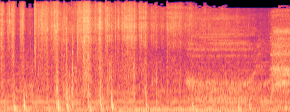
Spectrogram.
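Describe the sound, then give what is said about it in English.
Horse hooves clip-clop in a quick, uneven rhythm, sharp clattering beats that gradually fade and thin out, leaving a steady low rumble beneath. “And she rode away to war in her father's place.”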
